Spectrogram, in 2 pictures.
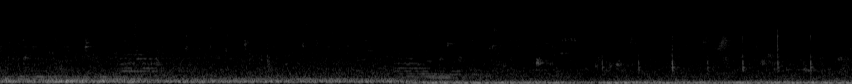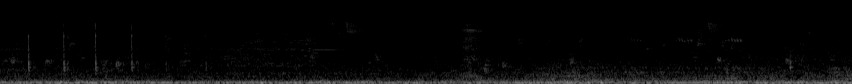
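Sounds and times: light clicks and ticks: 5.0 - 10.8.

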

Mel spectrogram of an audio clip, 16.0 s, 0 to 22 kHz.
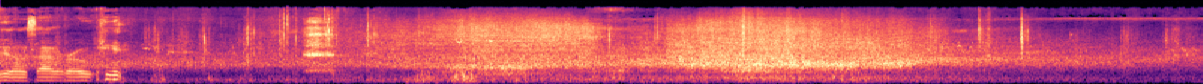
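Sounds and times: car passing by: 4.4 - 15.8.

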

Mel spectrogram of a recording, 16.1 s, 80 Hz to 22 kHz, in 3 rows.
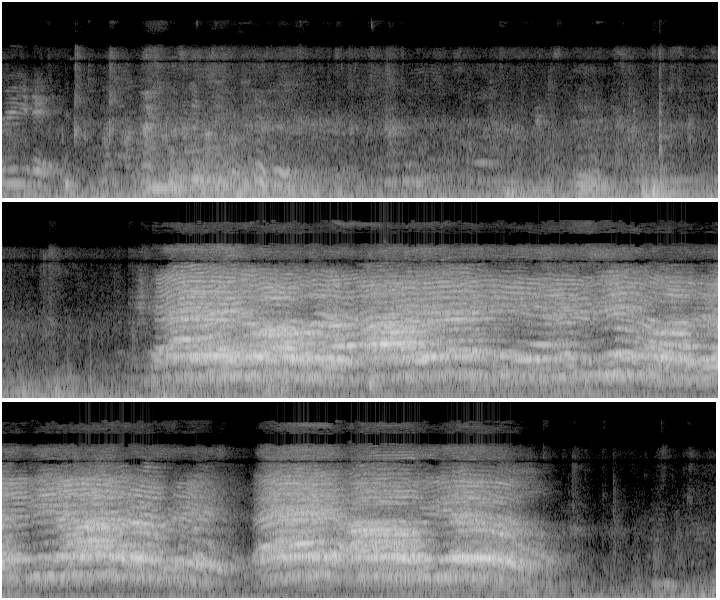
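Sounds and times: children singing in unison: 6.4 - 15.0.

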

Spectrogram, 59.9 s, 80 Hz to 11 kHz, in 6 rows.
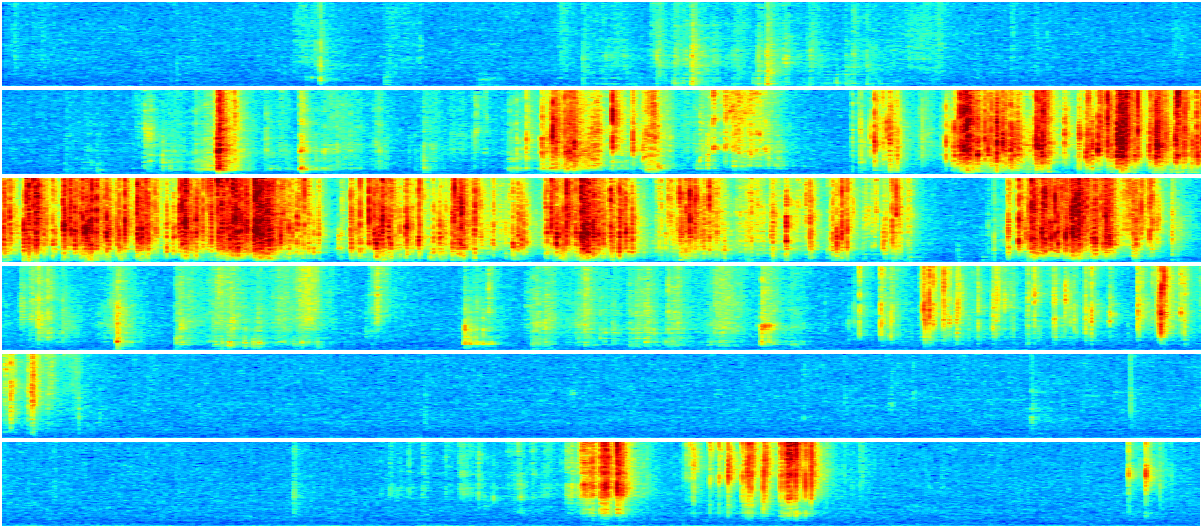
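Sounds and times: plastic wrapping crinkling: 13.9 - 32.7, 33.9 - 40.6, 53.8 - 56.9.

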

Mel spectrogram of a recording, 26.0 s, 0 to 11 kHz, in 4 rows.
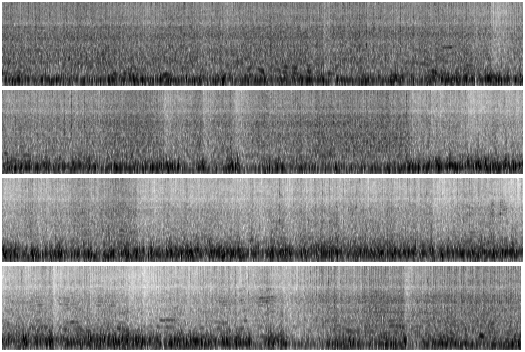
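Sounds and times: walking tractor engine running: 0.0 - 26.0.

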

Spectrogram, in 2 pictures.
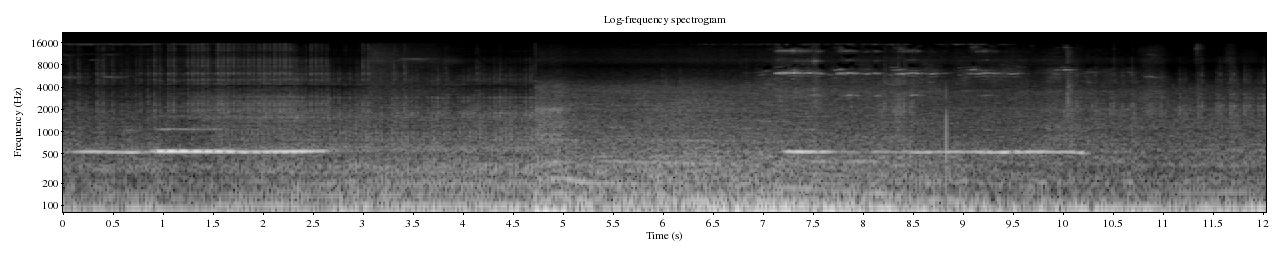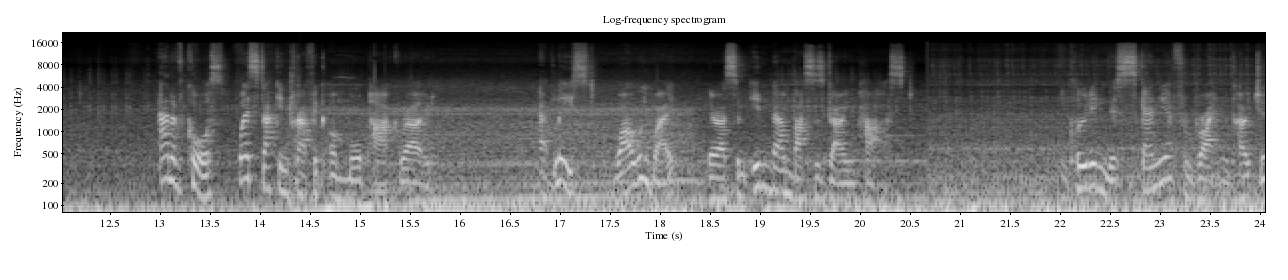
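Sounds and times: whine-like tone: 0.0 - 3.1
diesel bus engine rumbling: 0.0 - 24.0.

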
